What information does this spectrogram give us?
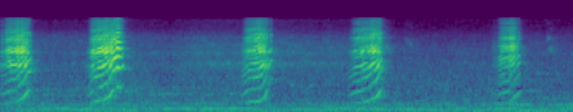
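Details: Caged pair of green parrots, described as talking, give five rough calls that fall in pitch, about one per second, over a quiet room hum.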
